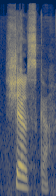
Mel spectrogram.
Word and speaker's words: Sielska: Marta, I've been pronouncing your last name in my head as Sielska. It's Sielska, I assume, right? Sielska.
